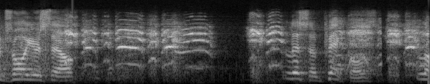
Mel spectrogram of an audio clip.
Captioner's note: pickles crying on phone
